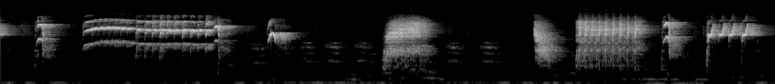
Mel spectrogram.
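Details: Sooty-headed bulbul singing in 'nembak' style for a training recording: a sustained wavering whistle with harmonics, followed by short chirps, a harsh buzzy burst and quick high twittering notes.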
